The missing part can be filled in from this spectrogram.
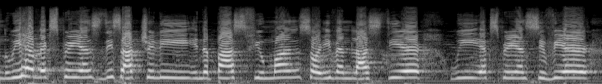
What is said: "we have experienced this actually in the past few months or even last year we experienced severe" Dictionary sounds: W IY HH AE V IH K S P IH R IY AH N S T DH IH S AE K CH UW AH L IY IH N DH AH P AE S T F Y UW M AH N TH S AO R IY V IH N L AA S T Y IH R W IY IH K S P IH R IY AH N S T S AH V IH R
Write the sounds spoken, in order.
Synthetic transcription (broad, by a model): W IY HH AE V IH K S P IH R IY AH N S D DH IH S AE K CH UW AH L IY IH N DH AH P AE S T F Y UW M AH N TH S AO R IY V IH N L AA S T Y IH R W IY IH K S P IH R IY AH N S S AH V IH R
